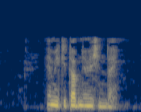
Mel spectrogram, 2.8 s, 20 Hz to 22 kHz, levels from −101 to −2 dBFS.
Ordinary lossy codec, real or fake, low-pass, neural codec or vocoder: MP3, 24 kbps; real; 5.4 kHz; none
